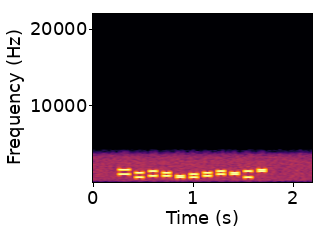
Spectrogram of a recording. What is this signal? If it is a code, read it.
Multi-frequency trunk signalling (R1, as on North American trunks), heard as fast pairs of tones, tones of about 70 ms. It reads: KP 485125967 ST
